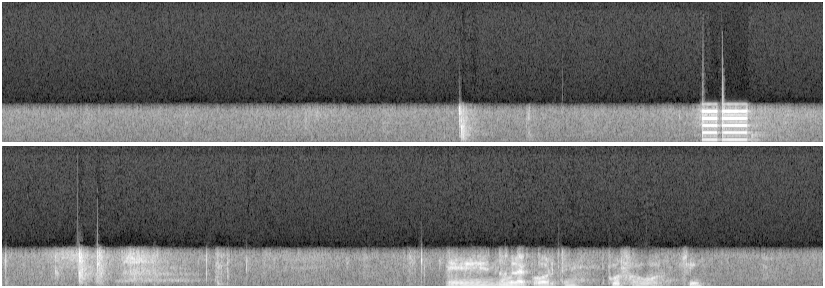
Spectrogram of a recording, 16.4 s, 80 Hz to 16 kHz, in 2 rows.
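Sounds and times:
electronic telephone beeps after a call is cut off: 7.0 - 7.6
speech: 12.7 - 15.4.

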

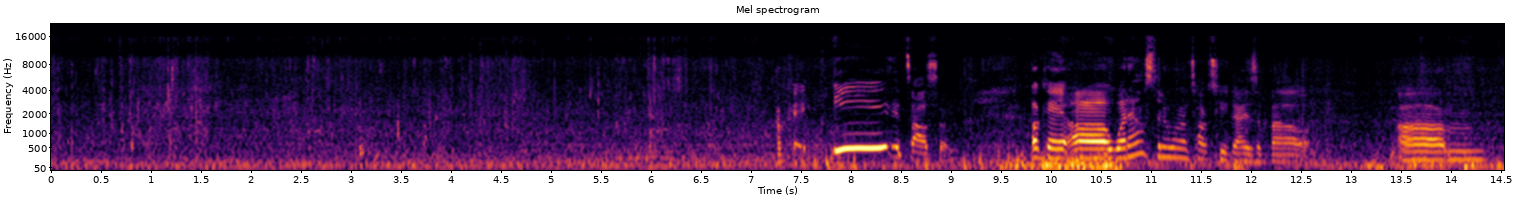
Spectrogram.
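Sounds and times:
water lapping and splashing against rocks: 0.0 - 14.5
wind noise on the microphone: 7.2 - 14.5
speech: 7.3 - 9.2, 9.8 - 12.8, 13.4 - 14.5.

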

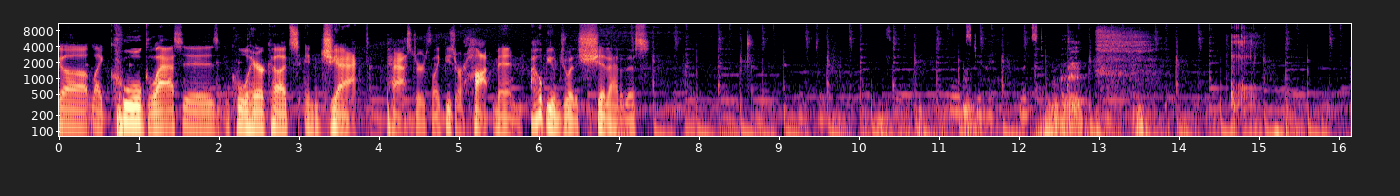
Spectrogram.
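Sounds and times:
speech: 0.0 - 7.6
person belching: 12.4 - 13.7, 14.5 - 15.1.

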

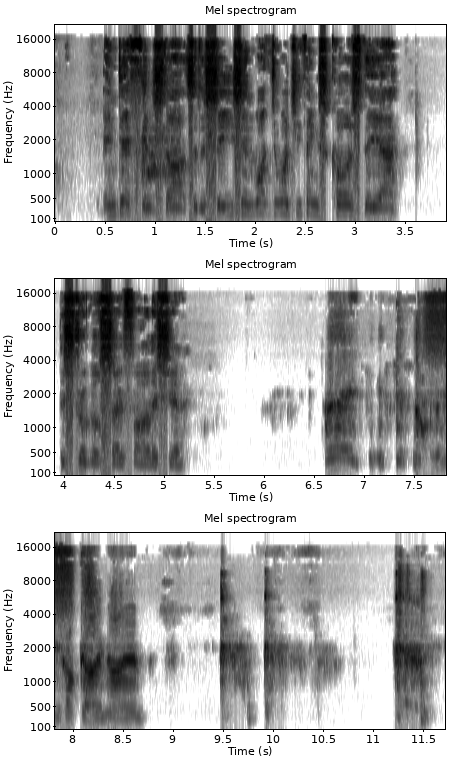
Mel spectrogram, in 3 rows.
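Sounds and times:
speech: 0.5 - 5.3, 6.6 - 10.1, 11.2 - 11.6
person with a cold coughing: 6.9 - 8.0, 9.4 - 11.7.

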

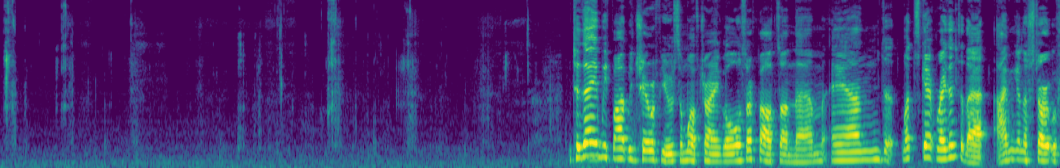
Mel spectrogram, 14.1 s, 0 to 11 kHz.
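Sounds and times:
close-up ASMR chewing and crunching: 0.0 - 7.4
speech: 7.6 - 14.1.

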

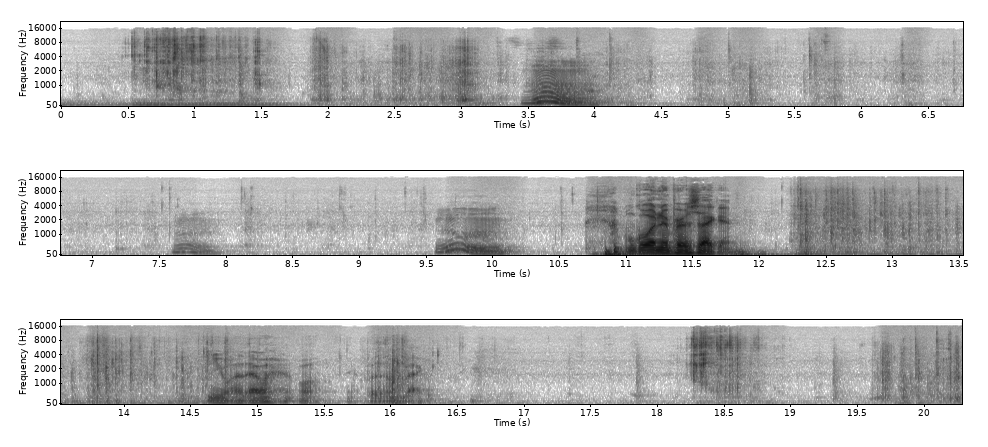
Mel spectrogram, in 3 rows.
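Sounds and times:
chewing and crunching of food: 0.5 - 9.6, 12.2 - 20.2
short bursts of voiced sound: 3.5 - 4.1
speech: 11.0 - 12.0.

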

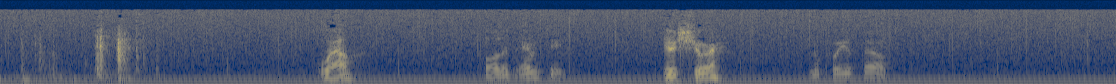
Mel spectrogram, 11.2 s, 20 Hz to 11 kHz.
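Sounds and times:
low steady hum: 0.0 - 11.1
wooden door knocks and creaks: 0.1 - 1.6
speech: 3.2 - 3.6, 4.8 - 5.8, 6.6 - 7.3, 8.1 - 9.0.

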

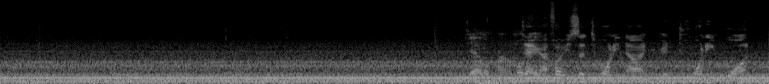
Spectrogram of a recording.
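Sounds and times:
car engine drone while cruising at highway speed: 0.0 - 7.6
road rumble inside a car: 0.0 - 7.6
speech: 5.2 - 7.6.

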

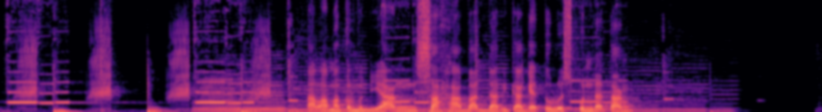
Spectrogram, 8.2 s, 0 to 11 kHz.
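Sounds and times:
ducks on a farm quacking: 0.2 - 2.9
speech: 3.1 - 6.4.

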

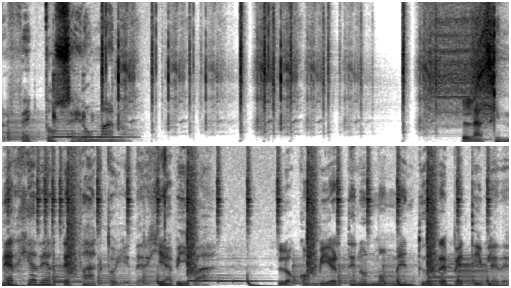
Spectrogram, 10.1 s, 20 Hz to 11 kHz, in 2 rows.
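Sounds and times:
speech: 0.2 - 1.4, 4.6 - 10.1
camera shutter clicks: 1.0 - 4.5.

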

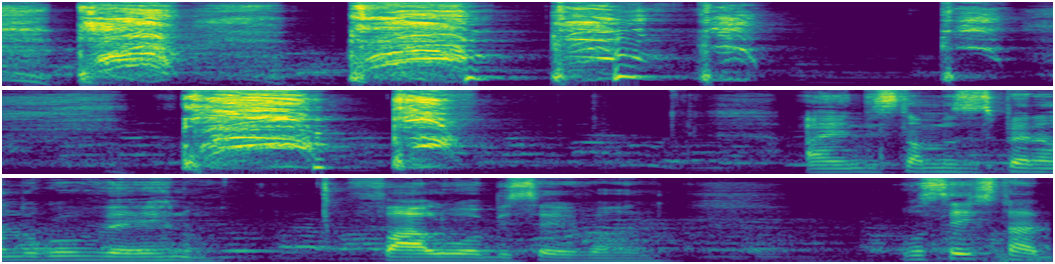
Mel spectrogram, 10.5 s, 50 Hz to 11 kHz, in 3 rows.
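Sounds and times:
person coughing in a harsh fit: 0.0 - 3.4, 4.1 - 5.2
speech: 0.1 - 0.4, 6.2 - 9.4, 10.0 - 10.4.

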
